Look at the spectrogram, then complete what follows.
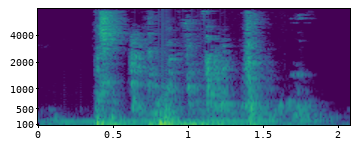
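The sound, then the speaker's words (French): A glass bottle of Thomas Beckett beer being opened: a few short scraping, clinking bursts from the cap, each with a quick airy hiss, then a faint fizzy tail as the beer foams over. No one speaks. “Oh, c'est un bruit qui me plaît ça. Voilà, donc écoutez ça un petit peu. Déjà, c'est une bouteille en verre.”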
